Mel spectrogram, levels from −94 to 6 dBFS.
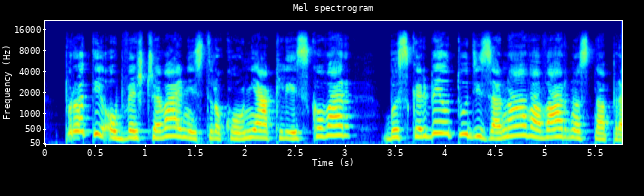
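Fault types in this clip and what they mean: No technical faults can be heard in this recording.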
